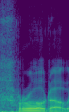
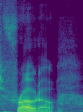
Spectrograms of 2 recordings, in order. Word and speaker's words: Frodo: applied to like Frodo it's not Frodo it's Frodo because that's westron it's not an Elvish dialect so you know you have to like try your best say okay that's an elvish word it's pronounced this way that's not an elvish word it's not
